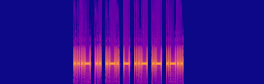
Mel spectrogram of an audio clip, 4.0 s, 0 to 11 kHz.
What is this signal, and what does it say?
Morse code, heard as a keyed tone, about 44 wpm, 700 Hz. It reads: VIRTUAL
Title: LY Suffix - Top 100 Words with Base Words 45wpm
